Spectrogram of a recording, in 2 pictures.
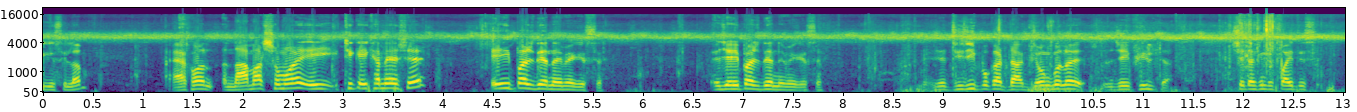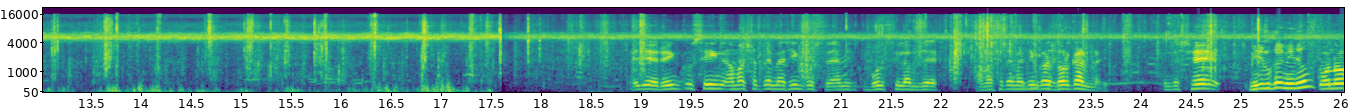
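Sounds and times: high-pitched insect drone: 0.0s - 26.0s
person speaking: 6.7s - 13.1s, 15.0s - 17.6s, 18.5s - 26.0s.

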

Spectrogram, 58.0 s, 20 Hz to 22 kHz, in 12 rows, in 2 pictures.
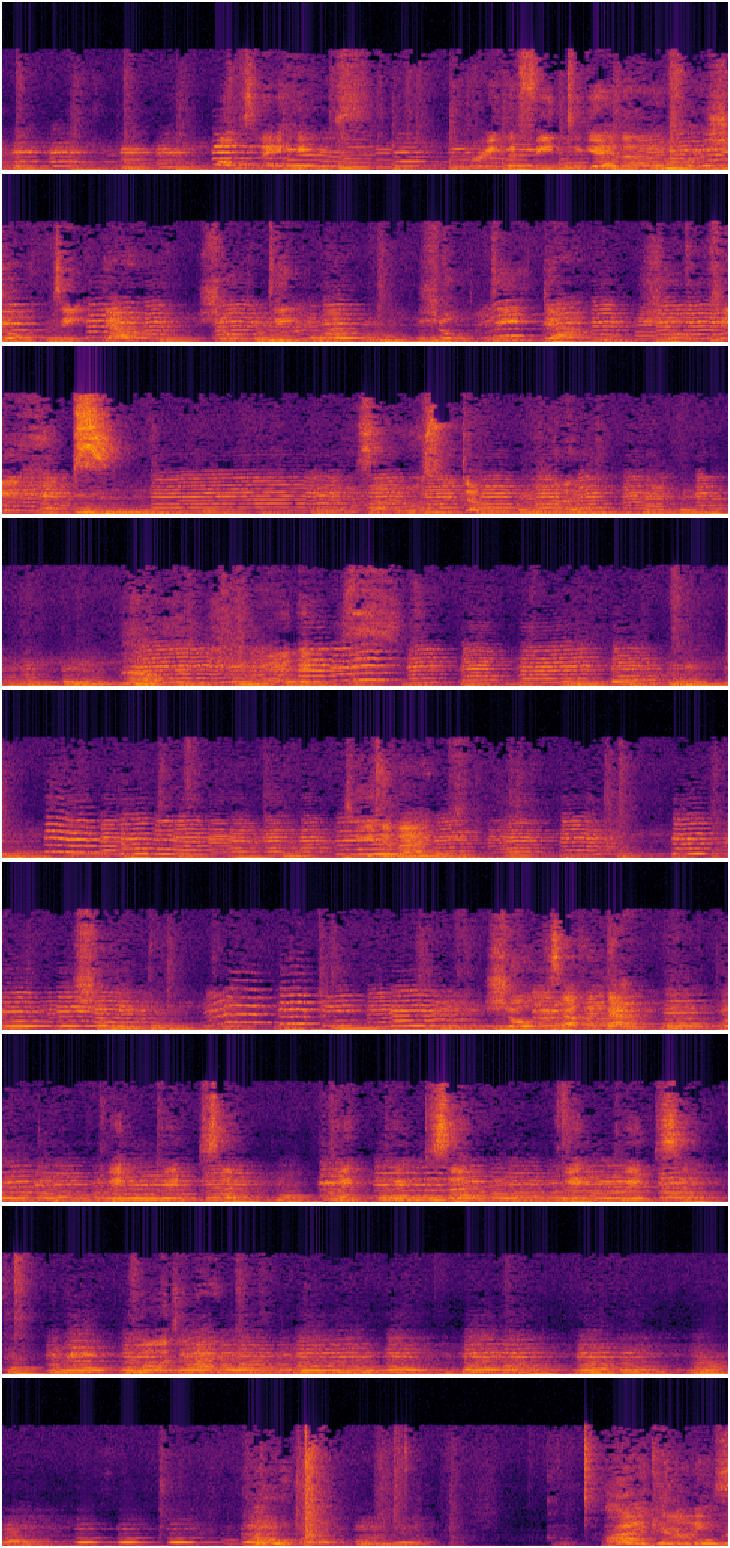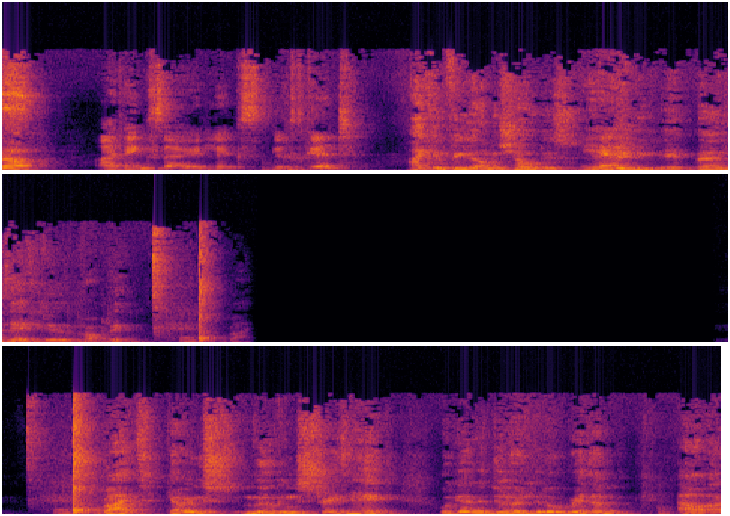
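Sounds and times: swing jazz music: 0.0s - 42.0s, 46.3s - 49.1s.

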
